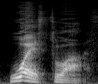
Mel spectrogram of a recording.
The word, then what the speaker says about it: Weierstrass: Sí, no, es que se pronuncia súper raro, es Weierstrass.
